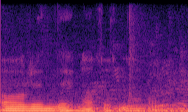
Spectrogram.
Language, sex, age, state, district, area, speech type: Kannada, female, 60+, Karnataka, Dharwad, rural, spontaneous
